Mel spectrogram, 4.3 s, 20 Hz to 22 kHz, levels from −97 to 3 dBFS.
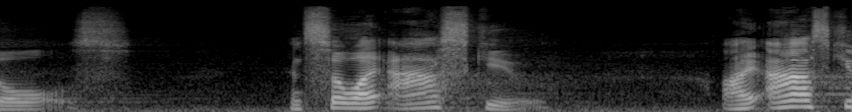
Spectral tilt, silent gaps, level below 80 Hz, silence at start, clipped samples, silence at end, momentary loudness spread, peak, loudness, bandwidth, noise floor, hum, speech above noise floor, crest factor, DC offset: -3.5 dB/octave; none; -66 dBFS; 0 s; under 0.1%; 0 s; 22 LU; -14 dBFS; -33 LUFS; 17 kHz; -64 dBFS; none; 32 dB; 22 dB; under 0.1%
